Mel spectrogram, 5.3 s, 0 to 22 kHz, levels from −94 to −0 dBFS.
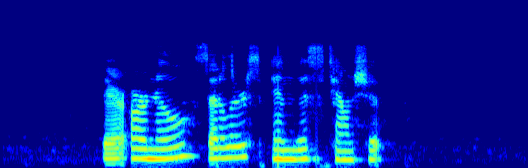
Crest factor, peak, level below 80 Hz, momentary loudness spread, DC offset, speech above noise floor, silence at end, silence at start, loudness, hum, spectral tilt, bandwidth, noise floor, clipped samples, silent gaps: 16 dB; -24 dBFS; -74 dBFS; 10 LU; under 0.1%; 50 dB; 1.5 s; 1.05 s; -38 LUFS; none; -5 dB/octave; 7.4 kHz; -87 dBFS; under 0.1%; none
